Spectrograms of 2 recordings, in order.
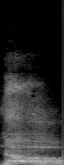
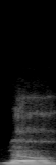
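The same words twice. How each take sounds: First: It is said in a firm, sharp tone. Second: It is said in a very soft tone. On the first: It is meant for a child who understands words. The speaker calls it wrong. "it's not like no, how you would say it to a child who actually understands the sound" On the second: It is meant for a baby. The speaker calls it right. "you say it with a very soft tone"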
